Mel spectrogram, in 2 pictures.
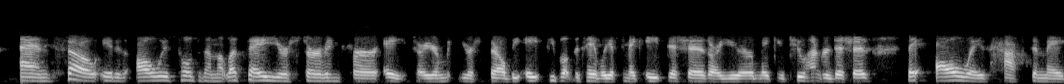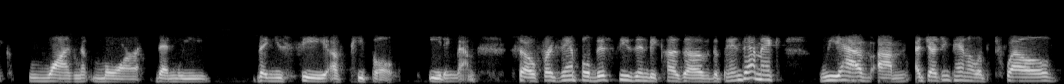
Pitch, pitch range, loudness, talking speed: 160 Hz, 145-180 Hz, -16 LUFS, 195 wpm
